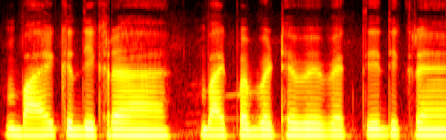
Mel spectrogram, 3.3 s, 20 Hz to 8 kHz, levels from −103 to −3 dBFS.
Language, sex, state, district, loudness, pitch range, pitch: Hindi, male, Jharkhand, Garhwa, -15 LUFS, 135-140 Hz, 135 Hz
